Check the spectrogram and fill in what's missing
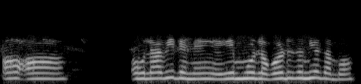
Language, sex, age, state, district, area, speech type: Assamese, female, 18-30, Assam, Tinsukia, urban, conversation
